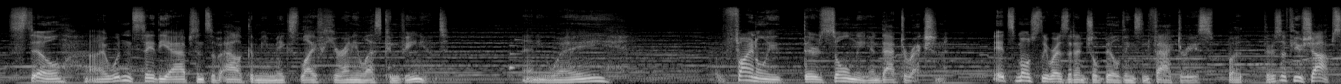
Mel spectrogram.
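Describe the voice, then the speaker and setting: A man's voice: lowish voice, animated, moderate pace. A man playing a friendly young local guide in a video game, explaining things in a casual, helpful way. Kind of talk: video game cutscene dialogue. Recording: music playing behind the voice.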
